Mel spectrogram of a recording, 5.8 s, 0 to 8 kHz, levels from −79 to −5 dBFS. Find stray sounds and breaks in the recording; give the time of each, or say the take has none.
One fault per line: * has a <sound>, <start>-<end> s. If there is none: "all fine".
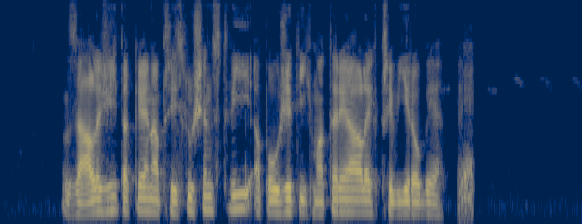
* has a laugh, 4.6-4.8 s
